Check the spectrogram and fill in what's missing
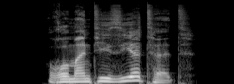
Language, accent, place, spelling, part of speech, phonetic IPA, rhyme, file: German, Germany, Berlin, romantisiertet, verb, [ʁomantiˈziːɐ̯tət], -iːɐ̯tət, De-romantisiertet.ogg
- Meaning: inflection of romantisieren: 1. second-person plural preterite 2. second-person plural subjunctive II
